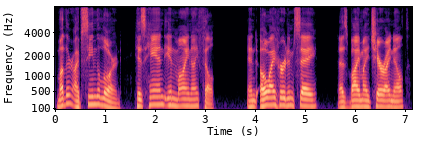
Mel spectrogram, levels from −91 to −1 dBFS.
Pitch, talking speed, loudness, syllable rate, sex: 140 Hz, 195 wpm, -18 LUFS, 4.4 syllables/s, male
